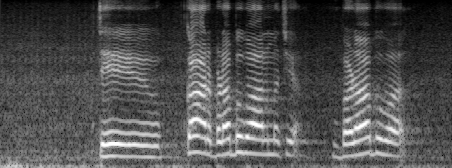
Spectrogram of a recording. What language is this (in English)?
Dogri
